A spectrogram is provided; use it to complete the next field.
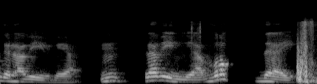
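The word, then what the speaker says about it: Vox Dei: La Biblia, Box Day, se escribe más o menos así. Box Day. Todo con mayúsculas. Box Day. Como suena y con X.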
